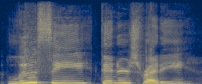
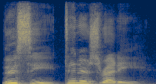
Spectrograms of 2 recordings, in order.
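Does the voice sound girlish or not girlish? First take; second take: girlish; not girlish. First: It is said in a girlish voice. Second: It is said in a less girlish voice.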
